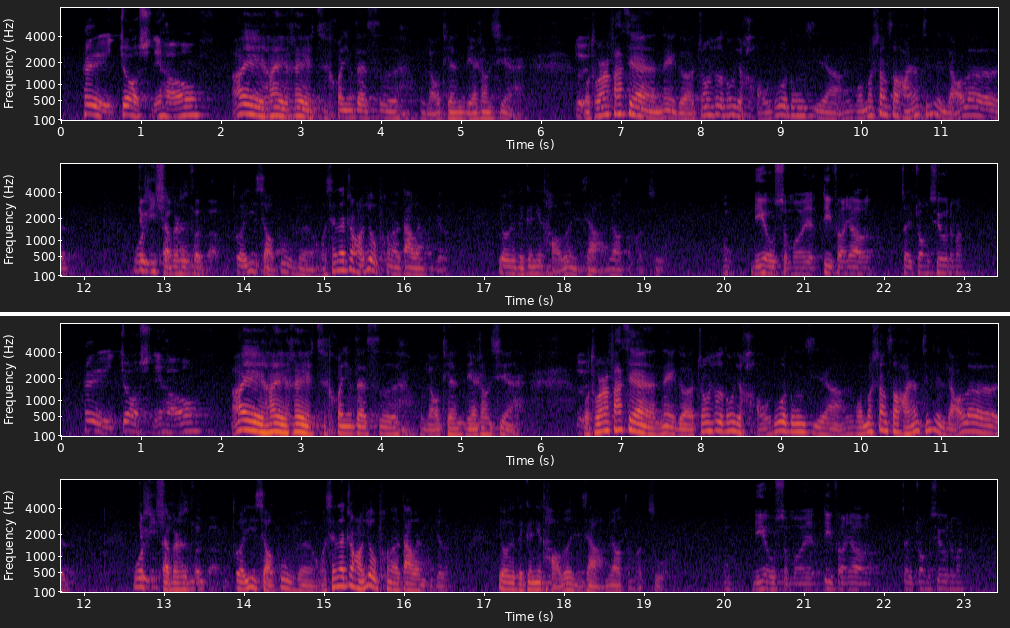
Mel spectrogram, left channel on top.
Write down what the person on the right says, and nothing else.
哎嗨嗨，这欢迎再次我聊天连上线。
我突然发现那个装修的东西好多东西啊，我们上次好像仅仅聊了卧室，
呃，不是，对，一小部分。我现在正好又碰到大问题了，又得跟你讨论一下我们要怎么做。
